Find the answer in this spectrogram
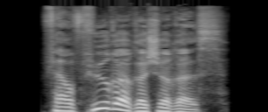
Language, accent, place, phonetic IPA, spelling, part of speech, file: German, Germany, Berlin, [fɛɐ̯ˈfyːʁəʁɪʃəʁəs], verführerischeres, adjective, De-verführerischeres.ogg
- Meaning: strong/mixed nominative/accusative neuter singular comparative degree of verführerisch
